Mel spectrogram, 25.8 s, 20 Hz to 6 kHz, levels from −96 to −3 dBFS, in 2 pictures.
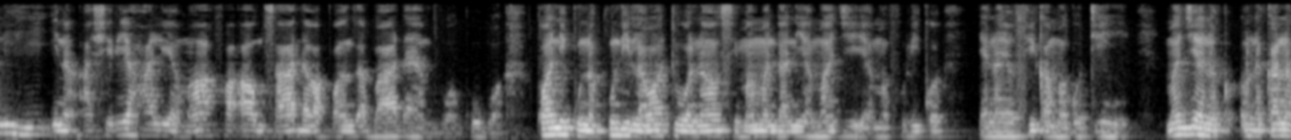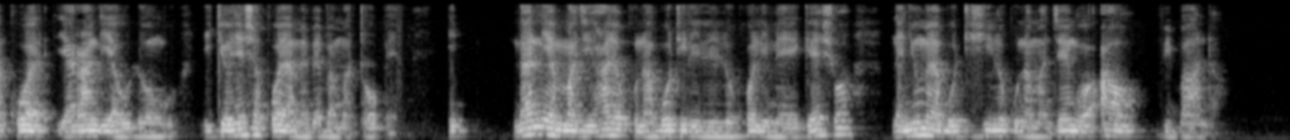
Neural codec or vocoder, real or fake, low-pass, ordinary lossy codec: none; real; 5.4 kHz; MP3, 48 kbps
